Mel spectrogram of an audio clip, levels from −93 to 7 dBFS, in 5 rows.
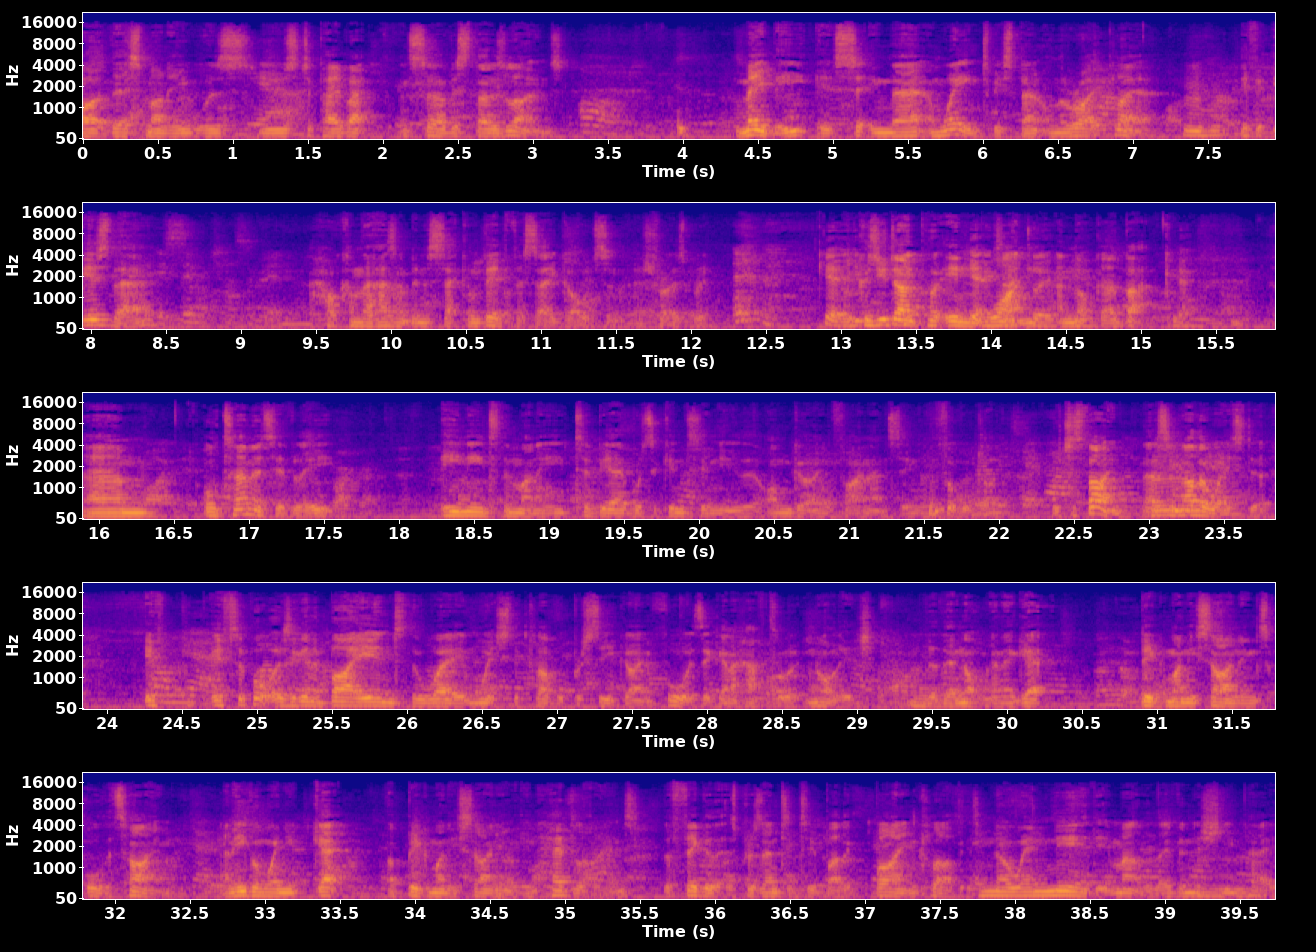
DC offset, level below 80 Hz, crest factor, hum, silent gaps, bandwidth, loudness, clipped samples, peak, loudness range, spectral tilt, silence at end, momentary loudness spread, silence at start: under 0.1%; -54 dBFS; 22 dB; none; none; 16 kHz; -26 LUFS; under 0.1%; -4 dBFS; 6 LU; -5 dB/octave; 0 s; 14 LU; 0 s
